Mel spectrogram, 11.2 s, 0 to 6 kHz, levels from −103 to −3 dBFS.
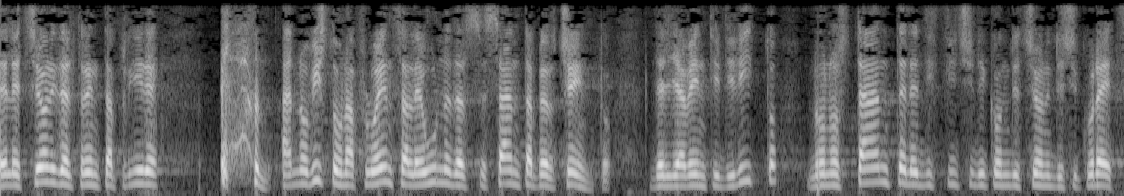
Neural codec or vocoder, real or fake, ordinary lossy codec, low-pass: none; real; none; 5.4 kHz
